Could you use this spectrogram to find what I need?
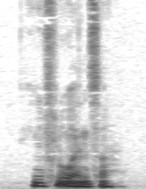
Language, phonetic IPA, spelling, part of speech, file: Polish, [ˌĩnfluˈʷɛ̃nt͡sa], influenca, noun, LL-Q809 (pol)-influenca.wav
